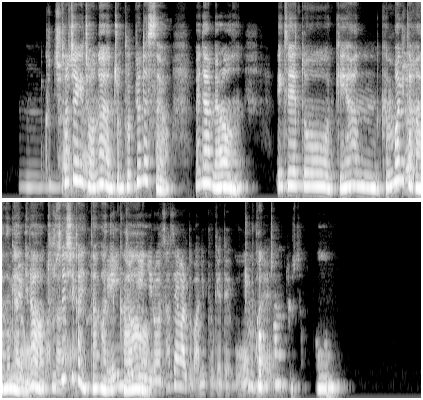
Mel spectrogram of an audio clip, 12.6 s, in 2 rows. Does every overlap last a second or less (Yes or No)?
No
